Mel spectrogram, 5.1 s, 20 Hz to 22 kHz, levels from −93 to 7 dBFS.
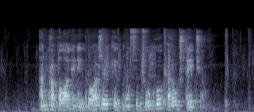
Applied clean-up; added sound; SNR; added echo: neural separator model SepFormer DNS4.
